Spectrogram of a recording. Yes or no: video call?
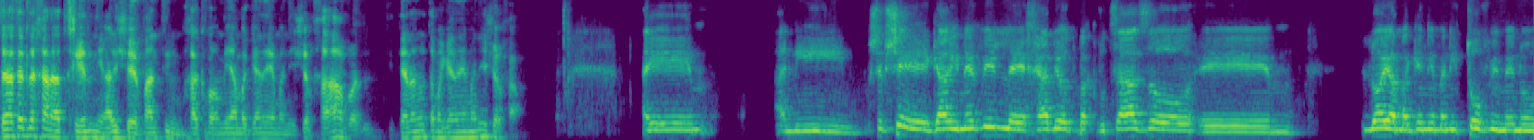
yes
